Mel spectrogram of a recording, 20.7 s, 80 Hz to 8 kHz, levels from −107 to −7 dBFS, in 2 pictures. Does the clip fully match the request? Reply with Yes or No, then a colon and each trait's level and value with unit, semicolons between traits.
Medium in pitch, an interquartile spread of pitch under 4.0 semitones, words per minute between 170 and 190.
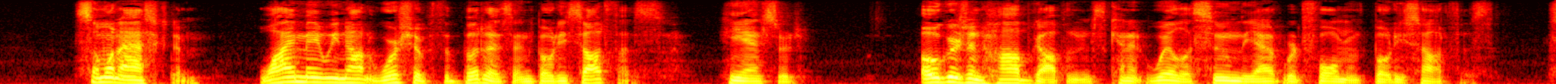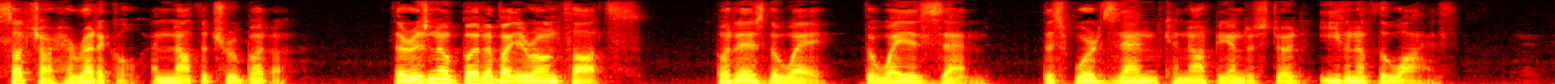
No: low, 100 Hz; average, 3.2 semitones; average, 180 wpm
